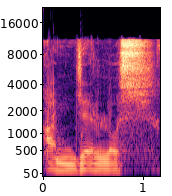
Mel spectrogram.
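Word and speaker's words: ἄγγελος: 이 천사는 성경에 보게 되면 헬라어로 안젤로스, 그렇게 발음을 합니다. 안젤로스, 천사는 전령, 메신저, 그런 뜻이 있습니다.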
